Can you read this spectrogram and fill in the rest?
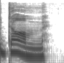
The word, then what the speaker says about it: dumb: 이건 감탄사로 쓰인 거고, I felt so dumb. 어, 여기서도 dumb 라는 철자인데, b는 여기서 묵음 처리가 됩니다. 그래서 dumb.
